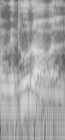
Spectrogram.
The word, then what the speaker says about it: विधु रावल: लावनी जी, आपने मेरा नाम गलत प्रोनाउंस किया था, मेरा नाम विधु रावल है।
